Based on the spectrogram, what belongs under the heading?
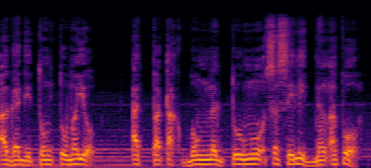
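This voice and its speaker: A man narrating a scripted horror story in a measured, dramatic way. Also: fairly low pitch, steady tone, dark tone, faint music behind.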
